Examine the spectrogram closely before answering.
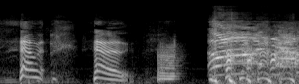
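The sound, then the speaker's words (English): A person imitates loud farts with their mouth: three short, buzzy blasts followed by a longer, louder, sputtering one, fairly forceful. “If you can manage to make it through the day without giving away your hiding place when you're a fugitive to police by farting loudly. It was probably something a little bit louder than that.”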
